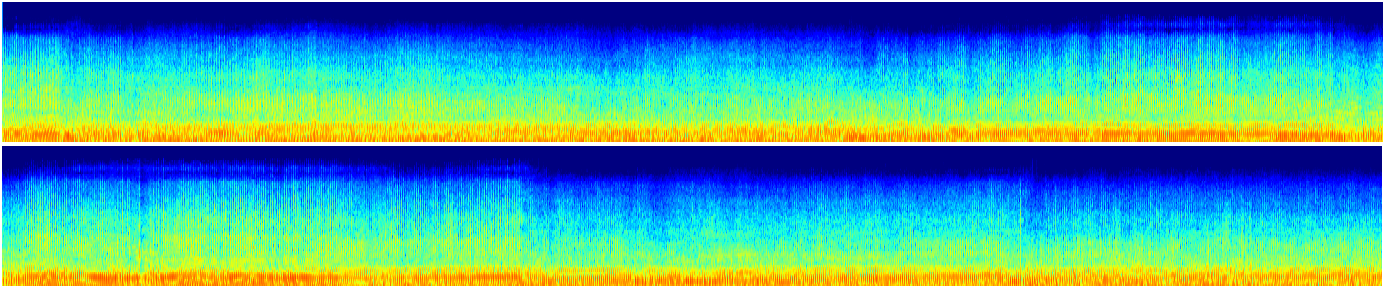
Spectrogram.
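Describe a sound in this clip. A dirt bike engine roars up close, its revs rising and falling.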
